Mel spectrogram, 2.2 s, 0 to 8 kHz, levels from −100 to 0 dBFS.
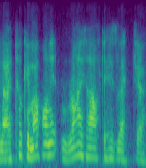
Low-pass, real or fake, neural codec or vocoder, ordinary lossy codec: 7.2 kHz; fake; codec, 16 kHz, 4 kbps, FreqCodec, smaller model; Opus, 16 kbps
